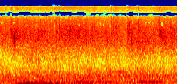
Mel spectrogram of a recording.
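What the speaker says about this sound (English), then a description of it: "Hey, let's get out of this rain." Steady, pouring rain in The Blackwell adventure game, a dense continuous hiss of drops close by with no other sounds over it.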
